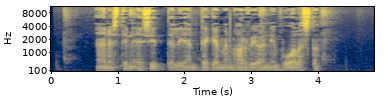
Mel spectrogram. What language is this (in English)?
Finnish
